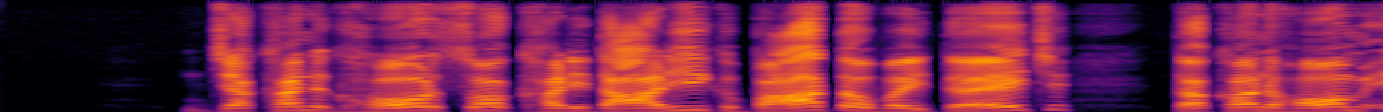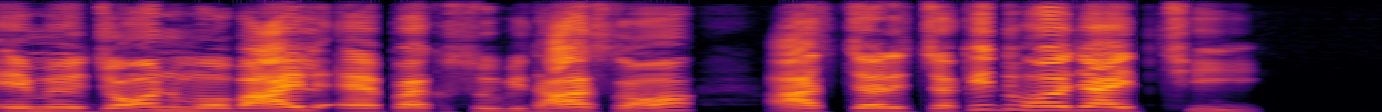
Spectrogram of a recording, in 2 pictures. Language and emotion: Maithili, surprised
